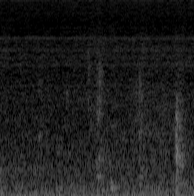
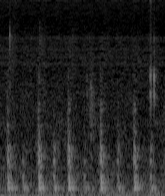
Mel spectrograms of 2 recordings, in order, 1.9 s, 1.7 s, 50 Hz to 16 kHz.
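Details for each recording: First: Lincoln Navigator II steering rack on the bench after adjusting the rack nut while rocking it, turning the cardan shaft: quiet rocking with only faint light taps, the earlier knock over bumps gone. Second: Lincoln Navigator 2 steering rack on the bench, rocked by hand: sharp metallic knocks about three a second from rack-and-pinion play; adjusting nut slowly tightened until knock disappears.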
